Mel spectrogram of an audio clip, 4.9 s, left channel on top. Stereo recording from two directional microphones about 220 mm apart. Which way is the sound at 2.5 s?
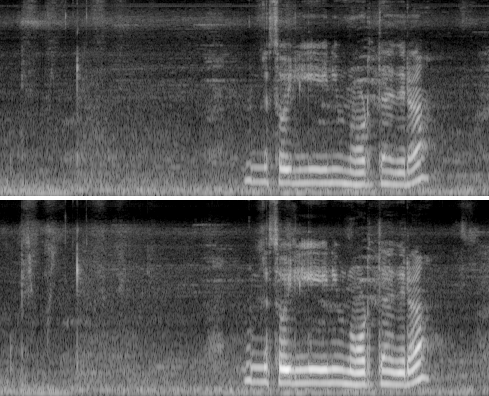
20° right (ahead or behind).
